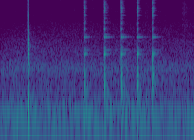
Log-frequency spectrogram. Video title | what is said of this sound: Clay Stages | there's a different sound that it will make if you tap on it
